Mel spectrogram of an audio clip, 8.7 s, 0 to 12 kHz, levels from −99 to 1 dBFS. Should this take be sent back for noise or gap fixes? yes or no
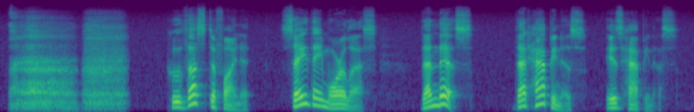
yes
